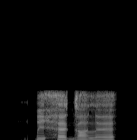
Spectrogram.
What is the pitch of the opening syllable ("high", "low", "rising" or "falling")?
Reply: high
